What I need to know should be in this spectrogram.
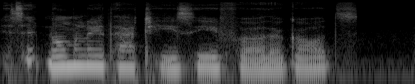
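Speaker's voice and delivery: hushed, soft half-whisper under the breath. Voicing a character leaning over to ask another quietly: half-whispering under his breath. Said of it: "just whispers under his breath".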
